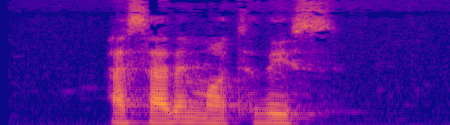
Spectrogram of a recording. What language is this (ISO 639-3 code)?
fas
